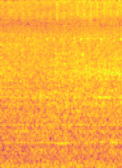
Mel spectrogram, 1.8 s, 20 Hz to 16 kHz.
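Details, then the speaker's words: 2014 Nissan Sunny after IPDM repair for A/C compressor not working: steady idle under a constant airy whoosh and faint hum, no knocks or squeal; A/C compressor now engages and runs. "Compressor चालू हो गया है।"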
